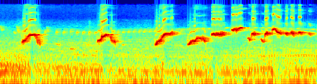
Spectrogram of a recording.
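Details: White-rumped shama singing as a lure to trigger other shamas. Separate upslurred whistled phrases about once a second, then quicker overlapping chirps and sweeps toward the end.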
